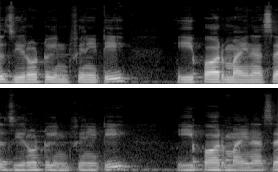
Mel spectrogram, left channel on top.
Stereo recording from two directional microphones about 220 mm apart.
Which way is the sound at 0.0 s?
45° left (ahead or behind).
